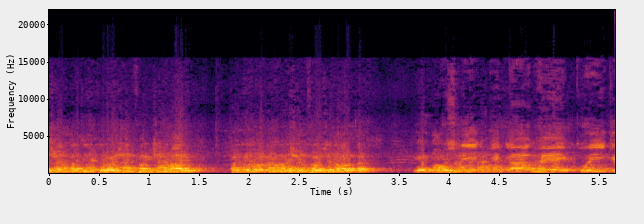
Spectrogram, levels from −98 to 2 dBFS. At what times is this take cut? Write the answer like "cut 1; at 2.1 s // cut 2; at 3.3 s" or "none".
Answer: cut 1; at 4.5 s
